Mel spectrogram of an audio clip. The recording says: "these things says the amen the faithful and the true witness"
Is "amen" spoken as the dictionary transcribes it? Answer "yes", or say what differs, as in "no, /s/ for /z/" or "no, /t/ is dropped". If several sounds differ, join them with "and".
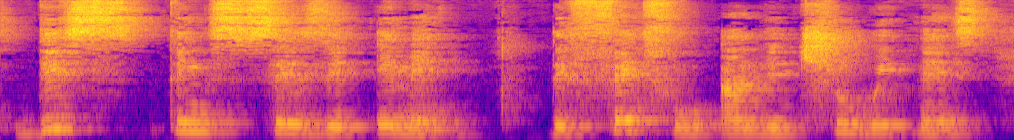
yes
